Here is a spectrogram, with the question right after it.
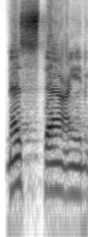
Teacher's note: di antara huruf ta dengan ain, ta'in itu jangan ada jeda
